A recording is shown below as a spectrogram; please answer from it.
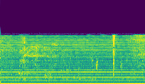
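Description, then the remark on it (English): A steady, low electrical-sounding hum from air conditioning that has just been repaired and is back on, running unchanged throughout, with a faint buzzy overtone and a few soft clicks in the background; no one speaks. “And we can thank the Lord that He saw fit to bless the labors of those who were working on the air conditioning, because it is now back on.”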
